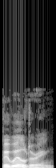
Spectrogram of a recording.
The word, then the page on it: bewildering: anglais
